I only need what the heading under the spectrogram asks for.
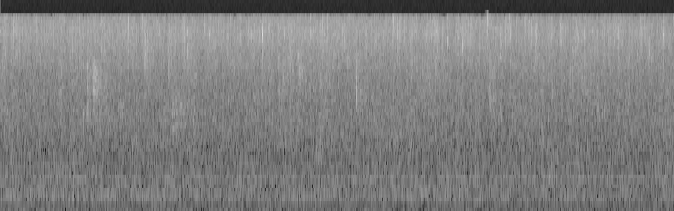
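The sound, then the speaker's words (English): Rain falling into puddles on a train station platform on a rainy night, heard as a soft, even hiss of dense drops with faint scattered patters that stays continuous and unchanging throughout. “Standing on a train station platform, the puddles bubble as the raindrops fall.”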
